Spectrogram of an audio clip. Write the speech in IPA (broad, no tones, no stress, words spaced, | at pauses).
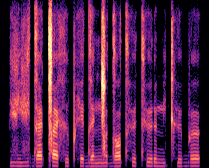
vʲɵvʲʉdæǀæ xɨpʰedɛŋ͡ǀɵ dɔ tʰʉtʰʉɾʉ mʲekʰʉbɵ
